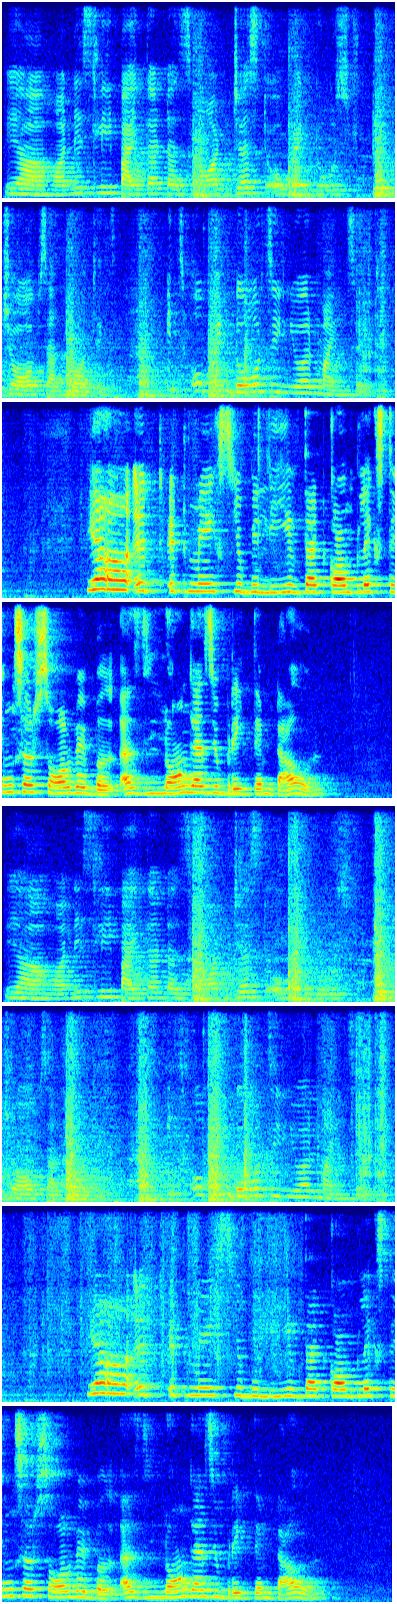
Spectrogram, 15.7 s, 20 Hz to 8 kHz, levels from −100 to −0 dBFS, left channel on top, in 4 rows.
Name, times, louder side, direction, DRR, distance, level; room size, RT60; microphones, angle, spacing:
voice 1, 0.0-7.8, left 2 dB, 25° left, 4 dB, 1.8 m, -41 dB
sound 1, 1.1-1.2 1.6-10.9, right 5 dB, 30° right, 0.4 m, -44 dB
voice 2, 8.7-15.0, left 6 dB, 85° left, 15 dB, 0.5 m, -26 dB
17.0 x 10.0 x 5.7 m, 0.83 s
head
